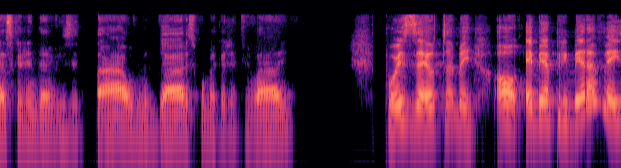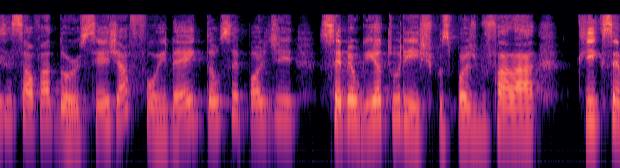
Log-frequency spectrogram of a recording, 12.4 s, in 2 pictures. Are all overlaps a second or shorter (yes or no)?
yes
